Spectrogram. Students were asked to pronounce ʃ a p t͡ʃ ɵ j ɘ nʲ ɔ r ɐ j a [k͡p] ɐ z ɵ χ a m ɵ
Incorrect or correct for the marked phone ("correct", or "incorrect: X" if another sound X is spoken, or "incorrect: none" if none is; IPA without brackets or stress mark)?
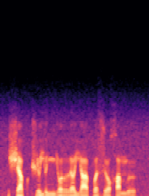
incorrect: p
